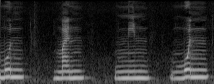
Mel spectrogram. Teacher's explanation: اچھا فتحہ کے لیے کیونکہ جبڑا ایک کاؤنٹ کے لیے کھلتا ہے ہمارا, آواز اوپر جاتی ہے تو اوپر سے آواز نون ساکن پہ جائے گی. نون کا مخرج جو اس میں قلقلہ نہیں کرنا, اس پہ ٹک جانا ہے اور اس کو باریکی سے ادا کرنا ہے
